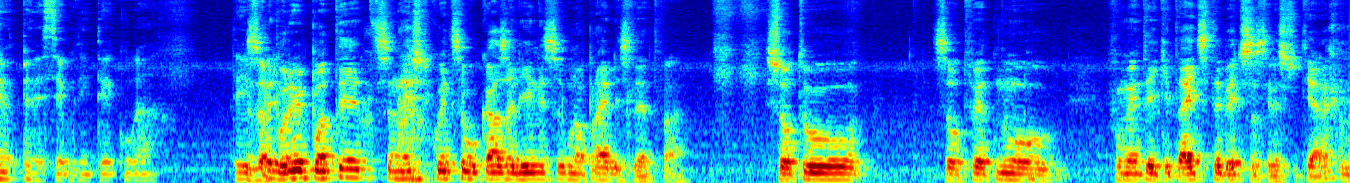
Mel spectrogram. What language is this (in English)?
Bulgarian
